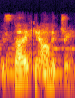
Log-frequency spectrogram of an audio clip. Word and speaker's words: stoichiometry: what is stoichiometry this type character is pronounced as stoichiometry from the greek stoichiom which means element or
